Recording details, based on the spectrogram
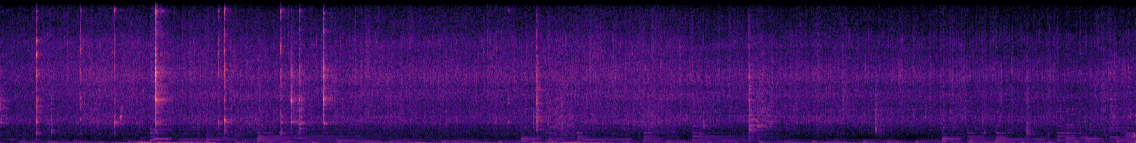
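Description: Pork lo mein sizzling and frying in a pan with soy and oyster sauce, steady loud hiss with stirring clatter and occasional pops, over soft background music and no speech.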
